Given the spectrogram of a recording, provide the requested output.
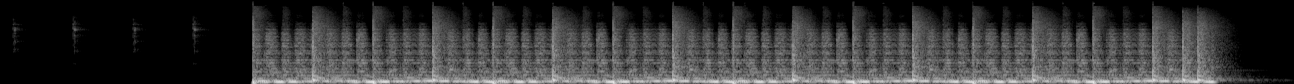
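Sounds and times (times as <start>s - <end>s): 
eight-string guitar: 2.6s - 12.4s.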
